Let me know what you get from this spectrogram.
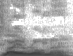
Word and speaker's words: La Llorona: It's La Llorona.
